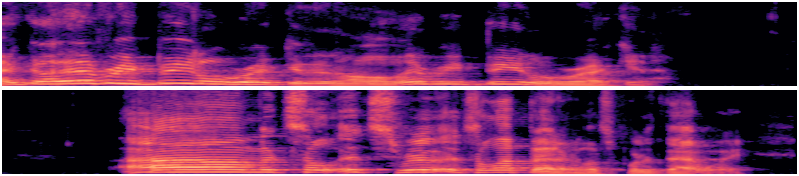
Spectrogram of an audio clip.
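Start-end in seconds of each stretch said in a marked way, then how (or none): 0.0-3.3 loud, high-pitched know-it-all tone. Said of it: "that guy when he says".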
